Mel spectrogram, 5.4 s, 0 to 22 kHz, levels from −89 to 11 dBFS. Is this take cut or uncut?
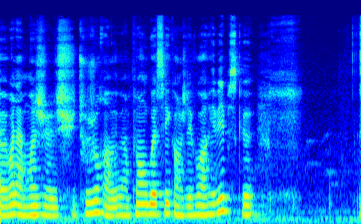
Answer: uncut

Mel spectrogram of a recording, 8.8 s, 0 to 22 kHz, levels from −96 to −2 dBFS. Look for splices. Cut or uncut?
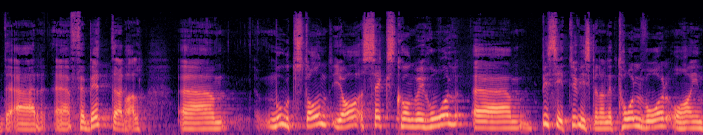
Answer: cut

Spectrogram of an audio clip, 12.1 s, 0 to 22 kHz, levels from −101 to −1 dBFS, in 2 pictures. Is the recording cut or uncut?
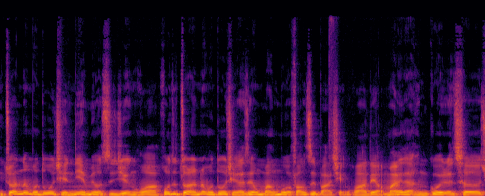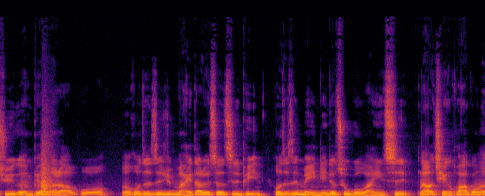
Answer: cut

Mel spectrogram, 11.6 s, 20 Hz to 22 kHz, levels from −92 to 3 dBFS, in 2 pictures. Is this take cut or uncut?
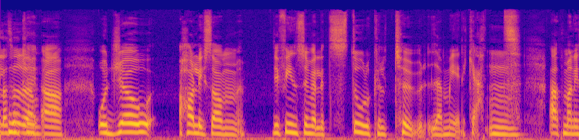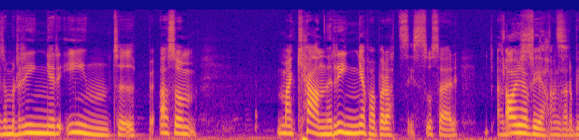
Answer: cut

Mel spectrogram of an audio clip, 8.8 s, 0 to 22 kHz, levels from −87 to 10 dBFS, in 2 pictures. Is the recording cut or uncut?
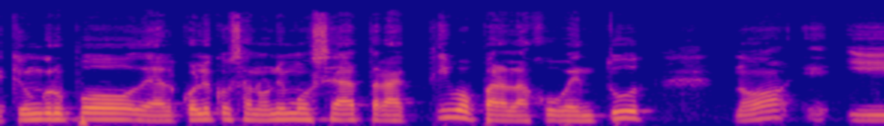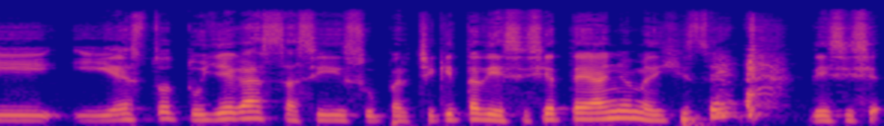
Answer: uncut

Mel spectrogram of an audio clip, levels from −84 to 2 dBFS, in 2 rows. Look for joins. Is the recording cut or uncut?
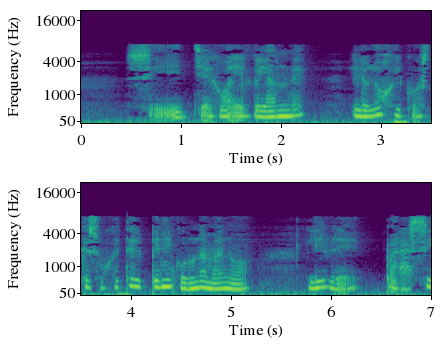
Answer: uncut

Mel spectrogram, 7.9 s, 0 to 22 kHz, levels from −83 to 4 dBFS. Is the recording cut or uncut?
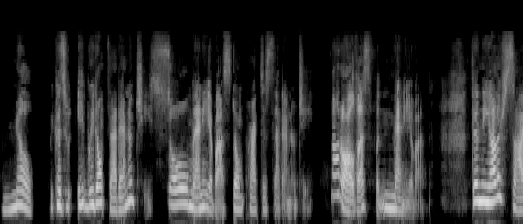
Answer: cut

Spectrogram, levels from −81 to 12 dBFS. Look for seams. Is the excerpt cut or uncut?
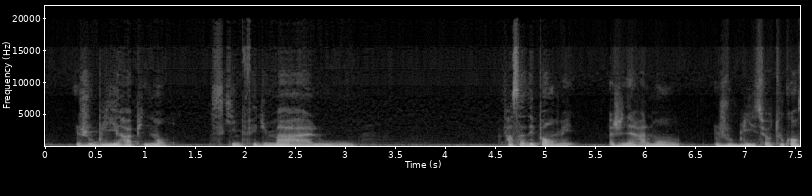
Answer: uncut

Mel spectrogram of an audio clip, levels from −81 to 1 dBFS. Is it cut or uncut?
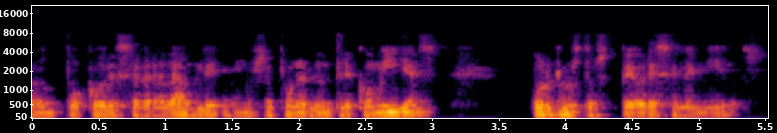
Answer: cut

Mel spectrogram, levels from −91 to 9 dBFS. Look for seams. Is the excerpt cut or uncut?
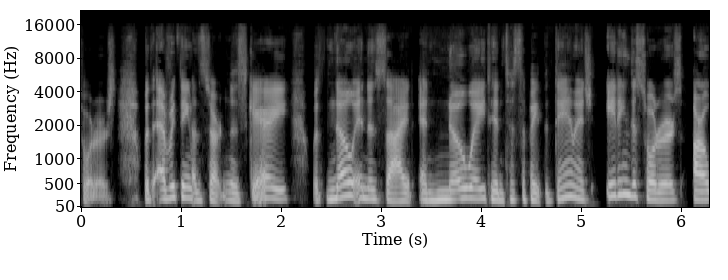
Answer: cut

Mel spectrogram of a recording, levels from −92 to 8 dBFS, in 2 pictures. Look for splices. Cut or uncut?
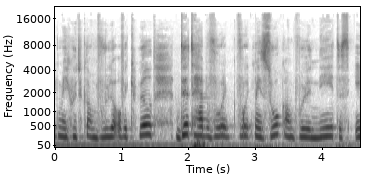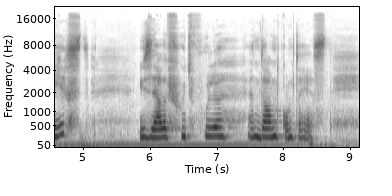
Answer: uncut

